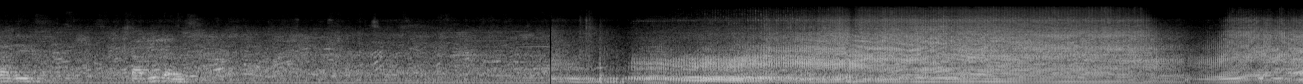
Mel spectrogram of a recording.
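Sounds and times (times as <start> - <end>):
dirt bike engine revving: 5.5 - 13.0.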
